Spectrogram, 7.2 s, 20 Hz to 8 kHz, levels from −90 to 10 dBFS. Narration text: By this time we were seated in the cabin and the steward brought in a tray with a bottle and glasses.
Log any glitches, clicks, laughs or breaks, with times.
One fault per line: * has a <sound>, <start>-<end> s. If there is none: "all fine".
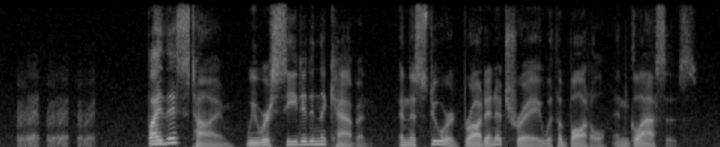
* has a laugh, 0.2-1.0 s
